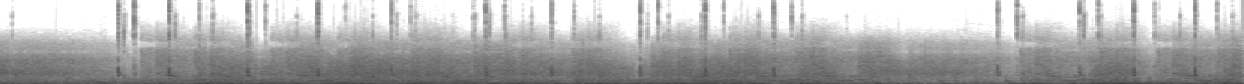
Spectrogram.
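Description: Gunshots fire in quick, repeated bursts.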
